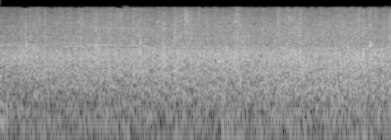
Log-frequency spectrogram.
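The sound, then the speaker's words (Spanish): The bullring crowd in Huelva gives a loud, sustained ovation as bullfighter Daniel Luque comes out to salute after killing his bull: dense, steady clapping from many hands with a bright, hissing texture, holding an even level throughout without a break. “Sale Daniel Luque a saludar la ovación del público de Huelva.”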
